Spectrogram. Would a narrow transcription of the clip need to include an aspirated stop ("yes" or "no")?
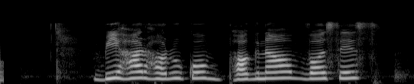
no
